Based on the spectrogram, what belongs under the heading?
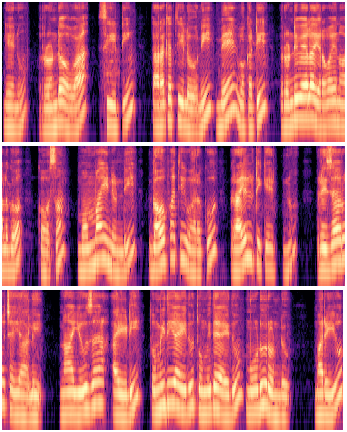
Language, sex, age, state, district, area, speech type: Telugu, male, 18-30, Andhra Pradesh, Nellore, rural, read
